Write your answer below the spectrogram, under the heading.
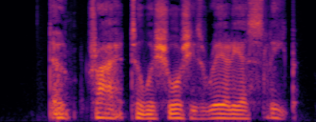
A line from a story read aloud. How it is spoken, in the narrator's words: whispered Scrub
